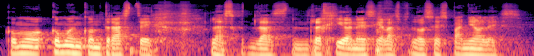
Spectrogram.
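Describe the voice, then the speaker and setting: A man's voice: fairly low pitch, steady tone, takes it slowly, a little hiss or hum. A man hosting a podcast interview, putting short questions and reactions to his guest.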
